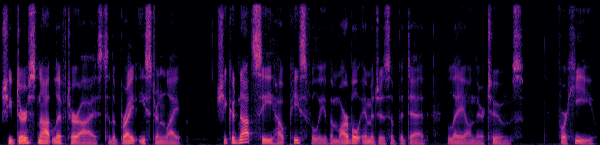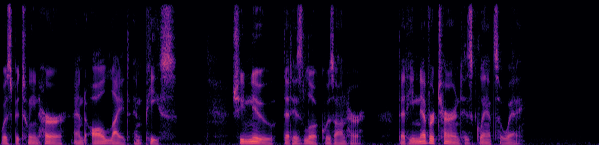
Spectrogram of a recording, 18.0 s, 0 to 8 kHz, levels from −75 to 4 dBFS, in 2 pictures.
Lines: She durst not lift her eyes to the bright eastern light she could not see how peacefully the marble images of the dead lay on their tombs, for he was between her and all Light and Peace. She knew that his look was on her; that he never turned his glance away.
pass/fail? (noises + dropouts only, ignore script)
pass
